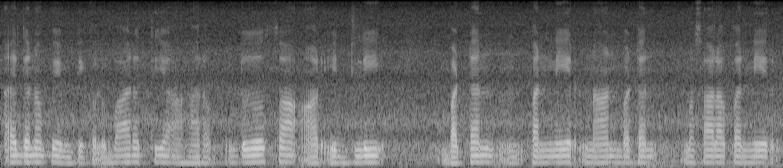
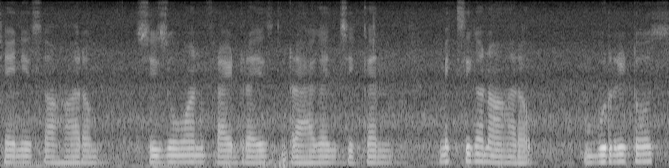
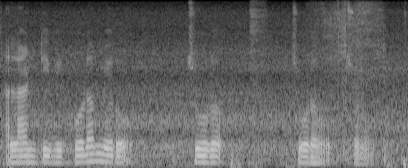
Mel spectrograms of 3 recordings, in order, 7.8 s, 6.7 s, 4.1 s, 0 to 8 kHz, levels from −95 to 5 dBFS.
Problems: constant background noise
